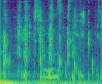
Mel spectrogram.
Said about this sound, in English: Excuse the chewing and shit. You know, niggas ain't ate. No, fuck y'all. Y'all chew too.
